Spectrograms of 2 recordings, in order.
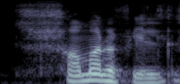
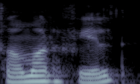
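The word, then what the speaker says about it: Sommerfeld: করা হয় বিজ্ঞানী সমরফিল্ড সমারফিল্ড সমারফিল্ড সমরফিল্ড না উচ্চারণ হবে সমারফিল্ড সমারফিল্ড বাংলা উচ্চারণ সমারফিল্ড সহকারী কোয়ান্টাম সংজ্ঞা সম্বন্ধে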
